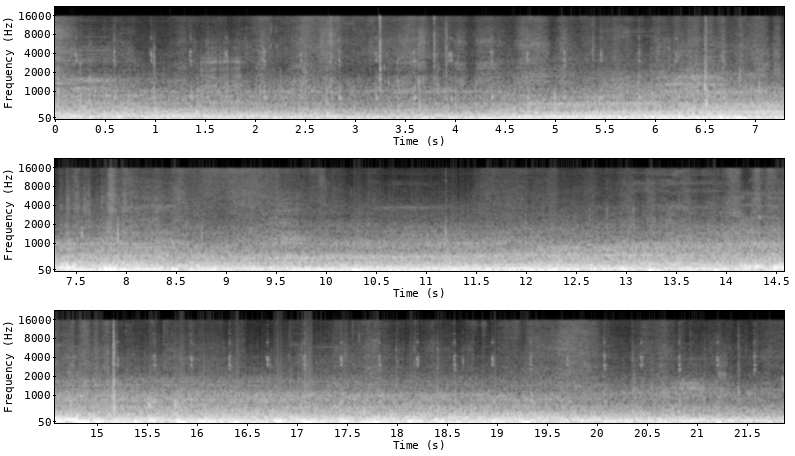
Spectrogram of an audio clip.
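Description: Car cabin noise while driving: a steady low rumble of engine and tyres heard from inside the car, with a few brief louder bumps.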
